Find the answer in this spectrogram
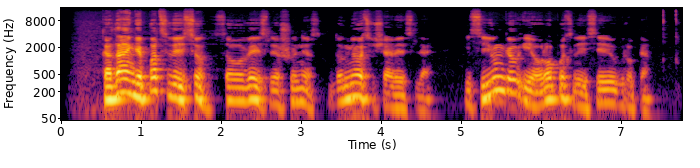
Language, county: Lithuanian, Klaipėda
